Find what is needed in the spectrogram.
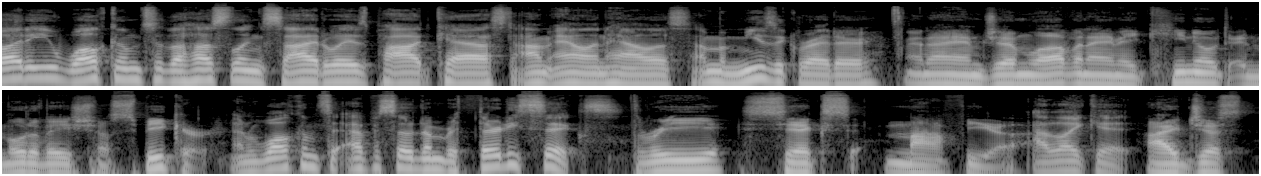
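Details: Adult men speaking; typical speech.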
